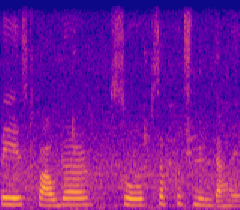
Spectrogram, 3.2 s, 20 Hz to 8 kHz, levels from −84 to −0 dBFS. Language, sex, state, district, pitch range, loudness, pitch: Hindi, female, Uttar Pradesh, Budaun, 220-275 Hz, -23 LUFS, 245 Hz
